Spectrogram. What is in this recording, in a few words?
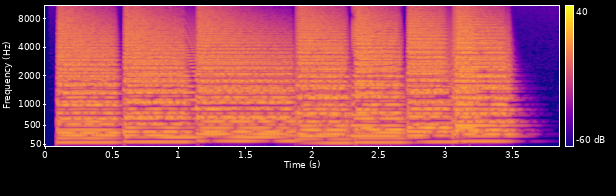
lfo env; nord3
